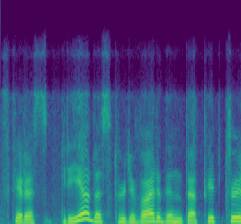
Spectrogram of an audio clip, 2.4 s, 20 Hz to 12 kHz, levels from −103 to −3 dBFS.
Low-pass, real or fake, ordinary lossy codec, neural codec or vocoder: 7.2 kHz; fake; Opus, 32 kbps; codec, 16 kHz, 1 kbps, FunCodec, trained on LibriTTS, 50 frames a second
